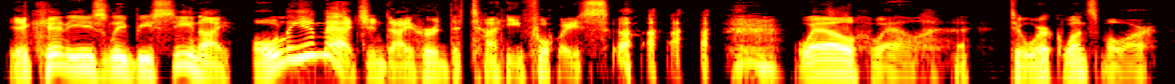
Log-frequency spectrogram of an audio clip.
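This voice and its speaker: An excitable old fairy-tale carpenter performed by a man, talking to himself with theatrical emphasis. His pitch swoops widely and his words come deliberately, in a close, dry sound. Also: no room sound, full character voice. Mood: nervous bravado. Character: excitable old male carpenter, funny, bluffing, easily frightened.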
